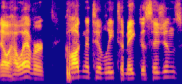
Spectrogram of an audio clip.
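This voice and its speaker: In an ordinary speaking voice, a man talks at a moderate pace with ordinary pitch variation, the sound dry and close with no echo over a quiet background. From Canada. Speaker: podcast co-host, automotive businessman. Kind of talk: casual podcast discussion. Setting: studio set.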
